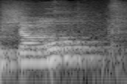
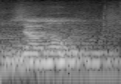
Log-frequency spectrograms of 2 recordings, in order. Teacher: там, где мы произносим ща в низком тоне, на востоке Тибета будет жа.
